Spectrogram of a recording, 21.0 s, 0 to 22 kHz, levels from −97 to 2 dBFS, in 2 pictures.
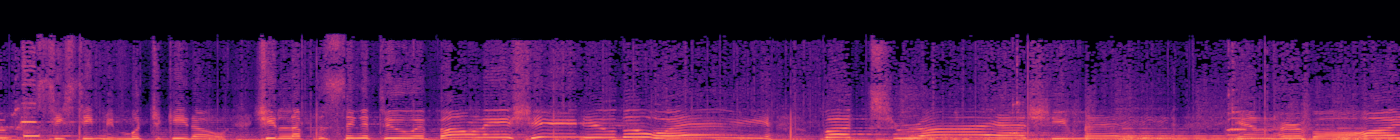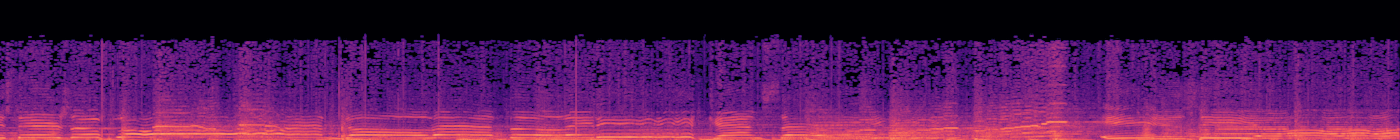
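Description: The signal holds steady throughout, with nothing in it pointing to a technical problem at any moment.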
